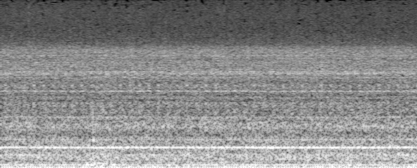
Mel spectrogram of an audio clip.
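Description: Vehicle engine idling, a steady low hum with a thin steady whine above it.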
